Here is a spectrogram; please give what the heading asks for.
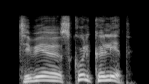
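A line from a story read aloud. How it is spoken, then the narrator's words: Plain. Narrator (Russian): спросил я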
